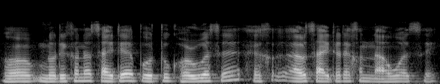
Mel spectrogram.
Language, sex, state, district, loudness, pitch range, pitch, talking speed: Assamese, male, Assam, Sonitpur, -18 LUFS, 140-155 Hz, 145 Hz, 190 wpm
